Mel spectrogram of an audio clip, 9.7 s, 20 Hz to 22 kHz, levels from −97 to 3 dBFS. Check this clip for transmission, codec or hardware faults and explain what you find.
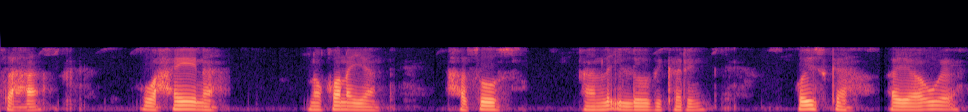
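No transmission, codec or hardware faults.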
